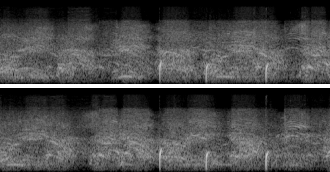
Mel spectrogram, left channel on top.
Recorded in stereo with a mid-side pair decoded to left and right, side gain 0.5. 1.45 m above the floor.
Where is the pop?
25° right, 0.8 m.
